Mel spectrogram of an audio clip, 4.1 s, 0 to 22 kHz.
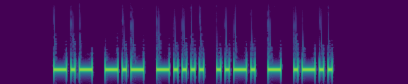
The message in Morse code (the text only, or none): KK6FTL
